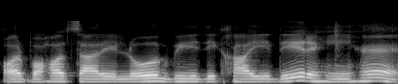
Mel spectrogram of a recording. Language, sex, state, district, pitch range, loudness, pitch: Hindi, male, Jharkhand, Ranchi, 125-140 Hz, -15 LUFS, 130 Hz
